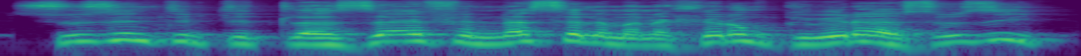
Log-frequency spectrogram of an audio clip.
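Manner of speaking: ordinary delivery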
